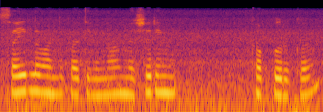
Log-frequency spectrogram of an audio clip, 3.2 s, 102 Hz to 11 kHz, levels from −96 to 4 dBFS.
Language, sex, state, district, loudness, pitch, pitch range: Tamil, female, Tamil Nadu, Chennai, -15 LUFS, 220 Hz, 215-235 Hz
